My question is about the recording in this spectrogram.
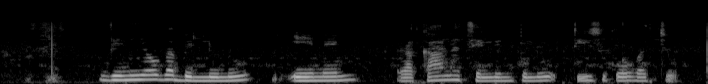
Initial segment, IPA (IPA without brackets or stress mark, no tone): ʋ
